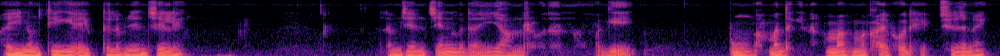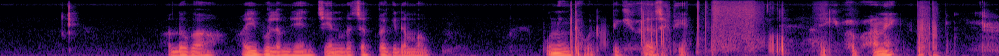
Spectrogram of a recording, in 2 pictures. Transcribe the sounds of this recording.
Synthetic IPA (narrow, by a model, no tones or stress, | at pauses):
ɐjnuŋtiɡiɐ̰juk̚tɐlɐmzent͡ʃeli | lɐmzent͡ʃenbɐdɐ̰jamdɾɐbɐdɐnomɐ̰ɡḭ | puŋɐ̰mɐdɐɡinɐːmaɡmɐkʰajpʰawdisizɐnaj | ɐduɡɐː | jbulɐmzent͡ʃenbɐt͡ʃɐt̚pɐɡidɐmɐ̰k̚ | puniŋtʰawɐ̰tpikʰibɐɾa̰si̥dḭ | hɐ̰jɡibabaanaj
